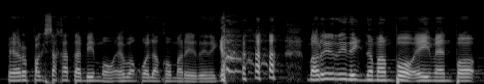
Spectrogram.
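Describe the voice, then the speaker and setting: A Filipino-accented pastor with a notably high voice delivers a lively sermon, calling out to his congregation. He slows down and stresses each word when he reads scripture aloud. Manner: preaches in mixed Tagalog and English, calling out to the congregation; reads scripture slowly and emphatically.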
